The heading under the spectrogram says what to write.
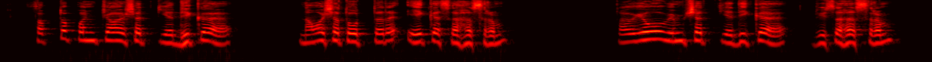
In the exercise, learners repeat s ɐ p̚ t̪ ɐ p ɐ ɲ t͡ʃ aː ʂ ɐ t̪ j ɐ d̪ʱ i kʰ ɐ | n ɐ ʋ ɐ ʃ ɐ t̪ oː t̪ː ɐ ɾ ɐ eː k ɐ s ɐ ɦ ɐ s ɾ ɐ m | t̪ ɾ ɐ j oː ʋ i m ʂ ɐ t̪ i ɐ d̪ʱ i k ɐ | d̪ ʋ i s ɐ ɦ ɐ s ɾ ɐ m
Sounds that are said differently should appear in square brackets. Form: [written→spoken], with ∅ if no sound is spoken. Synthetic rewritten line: s ɐ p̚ t̪ ɐ p ɐ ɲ t͡ʃ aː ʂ ɐ t̪ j ɐ d̪ʱ i [kʰ→k] ɐ | n ɐ ʋ ɐ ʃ ɐ t̪ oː t̪ː ɐ ɾ ɐ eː k ɐ s ɐ ɦ ɐ s ɾ ɐ m | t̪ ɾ ɐ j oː ʋ i m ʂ ɐ t̪ [i→j] ɐ d̪ʱ i k ɐ | d̪ ʋ i s ɐ ɦ ɐ s ɾ ɐ m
